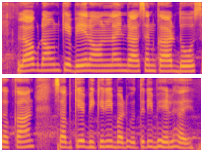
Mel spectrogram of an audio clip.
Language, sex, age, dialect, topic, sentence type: Magahi, female, 31-35, Western, agriculture, statement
